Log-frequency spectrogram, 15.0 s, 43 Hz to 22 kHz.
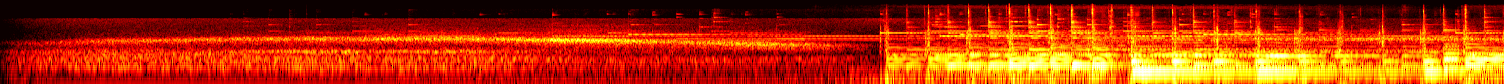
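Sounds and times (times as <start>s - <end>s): wind-like whoosh effect: 0.0s - 15.0s
chime-like tinkles: 2.4s - 15.0s.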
